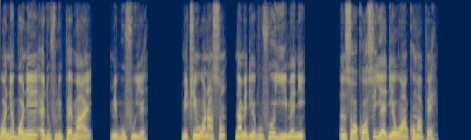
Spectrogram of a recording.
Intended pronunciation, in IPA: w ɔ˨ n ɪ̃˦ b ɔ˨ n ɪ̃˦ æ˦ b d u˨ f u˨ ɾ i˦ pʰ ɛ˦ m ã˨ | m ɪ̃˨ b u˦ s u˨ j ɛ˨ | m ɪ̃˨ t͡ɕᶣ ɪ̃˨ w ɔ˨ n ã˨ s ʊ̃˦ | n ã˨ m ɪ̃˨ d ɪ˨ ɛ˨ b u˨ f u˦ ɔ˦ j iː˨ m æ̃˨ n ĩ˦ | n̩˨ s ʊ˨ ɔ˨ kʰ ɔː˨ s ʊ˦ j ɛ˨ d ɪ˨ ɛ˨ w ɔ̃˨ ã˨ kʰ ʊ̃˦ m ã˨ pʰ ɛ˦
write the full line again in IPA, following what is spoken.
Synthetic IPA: w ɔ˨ n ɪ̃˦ b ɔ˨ n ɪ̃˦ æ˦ d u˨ f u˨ ɾ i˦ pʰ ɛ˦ m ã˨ | m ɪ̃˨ b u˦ f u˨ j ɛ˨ | m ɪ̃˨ t͡ɕᶣ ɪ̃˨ w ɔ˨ n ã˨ s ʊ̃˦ | n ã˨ m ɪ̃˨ d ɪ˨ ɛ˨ b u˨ f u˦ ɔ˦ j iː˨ m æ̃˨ n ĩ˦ | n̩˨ s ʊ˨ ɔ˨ kʰ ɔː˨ s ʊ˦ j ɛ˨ d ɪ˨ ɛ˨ w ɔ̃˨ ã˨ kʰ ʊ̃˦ m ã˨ pʰ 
